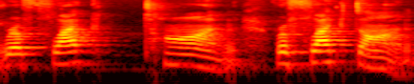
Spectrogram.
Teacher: because you have that t sound you can transfer it to the next sound and say reflecton reflect on so it sounds like one word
